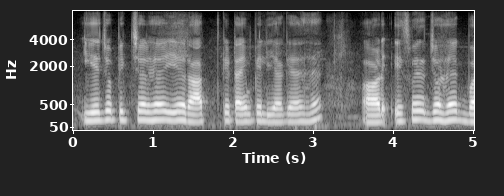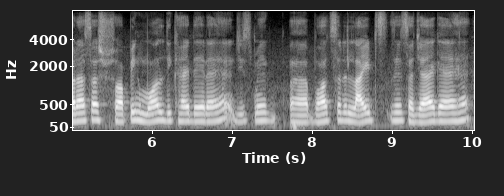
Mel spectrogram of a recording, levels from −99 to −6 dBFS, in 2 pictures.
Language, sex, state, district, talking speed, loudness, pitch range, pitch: Hindi, male, Bihar, Gopalganj, 205 wpm, -17 LUFS, 140-170 Hz, 155 Hz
